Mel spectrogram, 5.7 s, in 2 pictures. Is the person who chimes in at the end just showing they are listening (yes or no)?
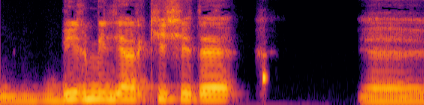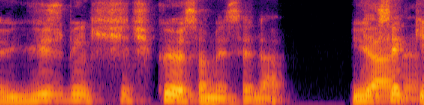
yes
